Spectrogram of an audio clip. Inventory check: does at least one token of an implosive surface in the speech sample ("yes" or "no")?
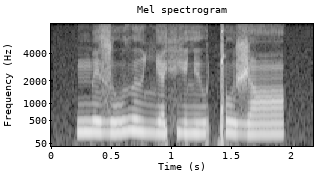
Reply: no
